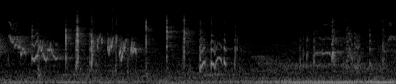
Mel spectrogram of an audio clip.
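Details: Budgerigars in summer chattering: warbling, twisting whistled notes mixed with sharp clicks and short squawks in quick irregular bursts, easing off near the end, over a steady low hum.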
